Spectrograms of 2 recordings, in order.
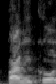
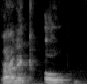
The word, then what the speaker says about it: Panico: yes oh yeah okay it's uh it's Panic Panico like Panic oh Panic it's Panico press um and it's uh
